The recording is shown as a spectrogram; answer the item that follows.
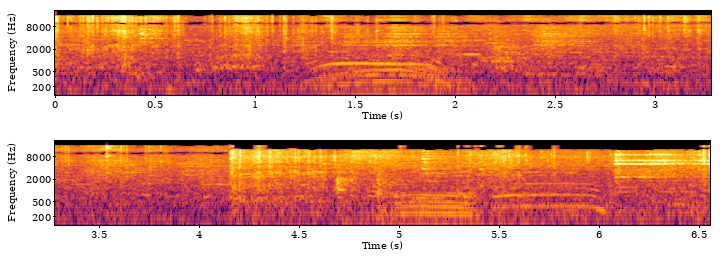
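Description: Aluminium foil crinkling and tearing as a foil-wrapped packet is ripped open by hand.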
